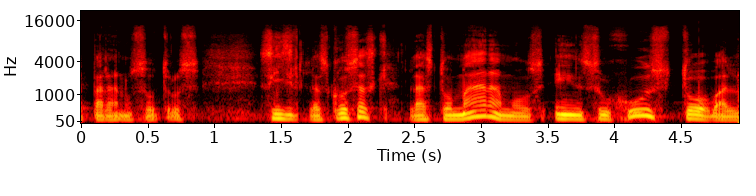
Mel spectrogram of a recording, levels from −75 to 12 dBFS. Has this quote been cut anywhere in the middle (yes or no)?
yes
